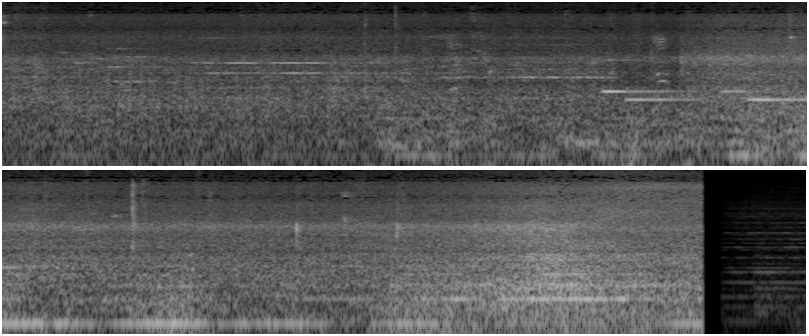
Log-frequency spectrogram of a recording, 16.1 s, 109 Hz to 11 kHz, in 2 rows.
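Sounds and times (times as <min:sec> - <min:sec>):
metro train humming at platform: 0:00.0 - 0:15.1.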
